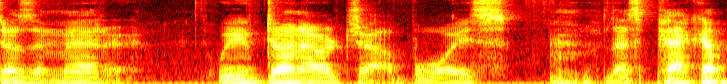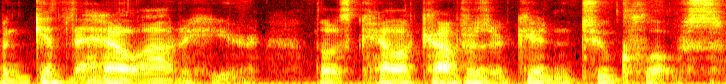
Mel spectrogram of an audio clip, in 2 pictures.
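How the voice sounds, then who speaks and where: A man puts on a character voice. It is raspy and sits at a medium pitch. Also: moderate pace. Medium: read story. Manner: terse, whispering.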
